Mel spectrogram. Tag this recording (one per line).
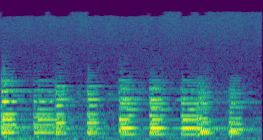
jazz
loop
